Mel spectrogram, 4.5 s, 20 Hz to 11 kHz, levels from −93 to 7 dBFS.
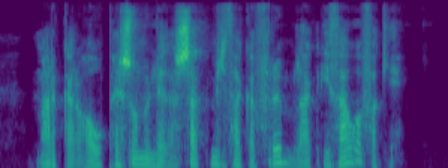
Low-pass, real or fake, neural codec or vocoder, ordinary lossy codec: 9.9 kHz; fake; codec, 24 kHz, 0.9 kbps, WavTokenizer, medium speech release version 2; AAC, 48 kbps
